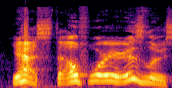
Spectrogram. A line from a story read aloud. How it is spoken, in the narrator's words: cried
